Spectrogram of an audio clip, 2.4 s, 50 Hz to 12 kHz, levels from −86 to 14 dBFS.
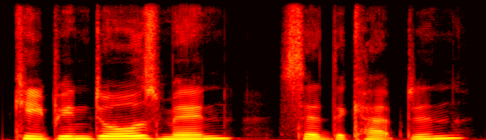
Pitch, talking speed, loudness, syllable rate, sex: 195 Hz, 150 wpm, -17 LUFS, 3.9 syllables/s, female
